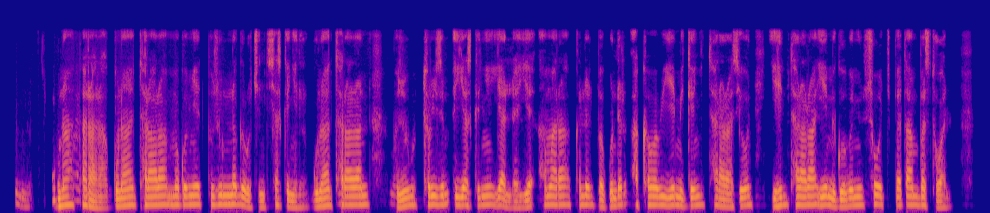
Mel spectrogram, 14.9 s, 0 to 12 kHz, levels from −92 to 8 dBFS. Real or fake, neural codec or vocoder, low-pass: real; none; 7.2 kHz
